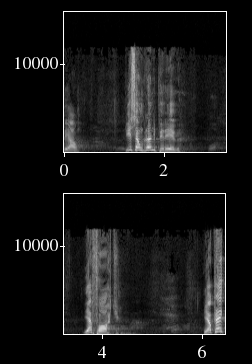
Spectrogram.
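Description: A man preaches with animation into a microphone, in short bursts with pauses.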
